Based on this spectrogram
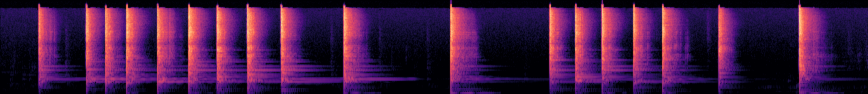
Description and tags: METAL SFX & FOLEY, light metal tap with reverb (empty canister hit with a coin)
Some metal based sounds that we have recorded in the Digital Mixes studio in North Thailand that we are preparing for our sound database but thought we would share them with everyone. Hope you like them and find them useful.
canister, Mixes, Alex, Digital, Ed, metal, tap, Sheffield, Boyesen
